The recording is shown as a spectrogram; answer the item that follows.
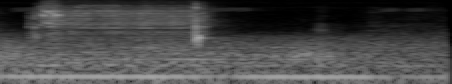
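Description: Propane hissing through the conversion kit's regulator as its priming button is held down for about a second, priming the line to the generator's carburetor, ending in a sharp click when the button is released. A steady low hum runs underneath.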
